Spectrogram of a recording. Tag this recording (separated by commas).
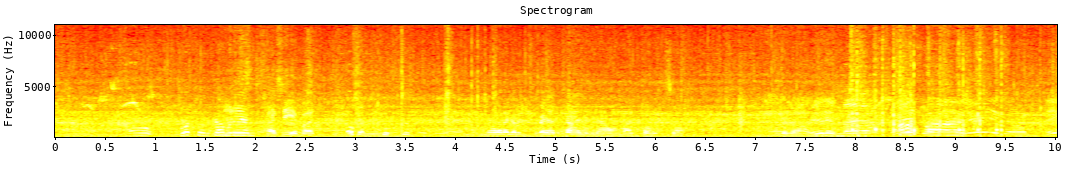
Speech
